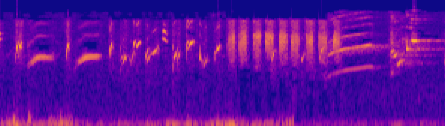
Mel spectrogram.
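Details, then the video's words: Goldfinch kept for song training, giving fast chirps and slurred whistles, then a harsh buzzy rattle, ending with long downward-sliding whistles and a thin held note. "Teaching the goldfinch the art of song-advanced lessons in best chirps"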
